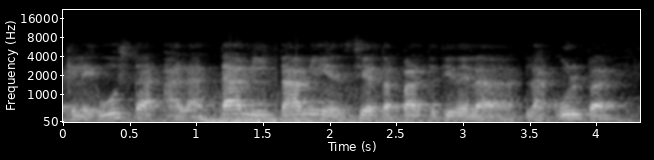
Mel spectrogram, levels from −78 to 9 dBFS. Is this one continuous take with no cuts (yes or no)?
no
